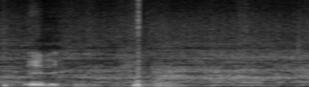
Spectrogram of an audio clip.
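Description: Cloth garment rustling as it is handled and unfolded, with a short spoken word at the start and a single sharp click about a second in.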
